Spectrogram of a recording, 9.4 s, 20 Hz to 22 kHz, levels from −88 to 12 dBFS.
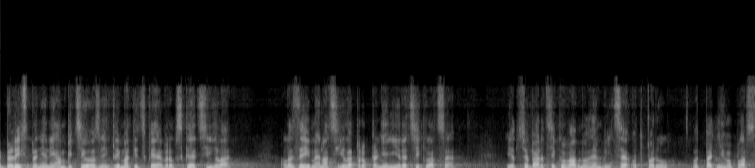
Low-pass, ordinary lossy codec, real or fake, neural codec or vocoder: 10.8 kHz; Opus, 32 kbps; fake; codec, 24 kHz, 3 kbps, HILCodec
